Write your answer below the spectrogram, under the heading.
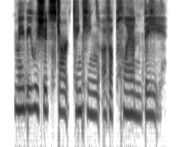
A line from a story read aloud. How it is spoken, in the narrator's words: Cress murmured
